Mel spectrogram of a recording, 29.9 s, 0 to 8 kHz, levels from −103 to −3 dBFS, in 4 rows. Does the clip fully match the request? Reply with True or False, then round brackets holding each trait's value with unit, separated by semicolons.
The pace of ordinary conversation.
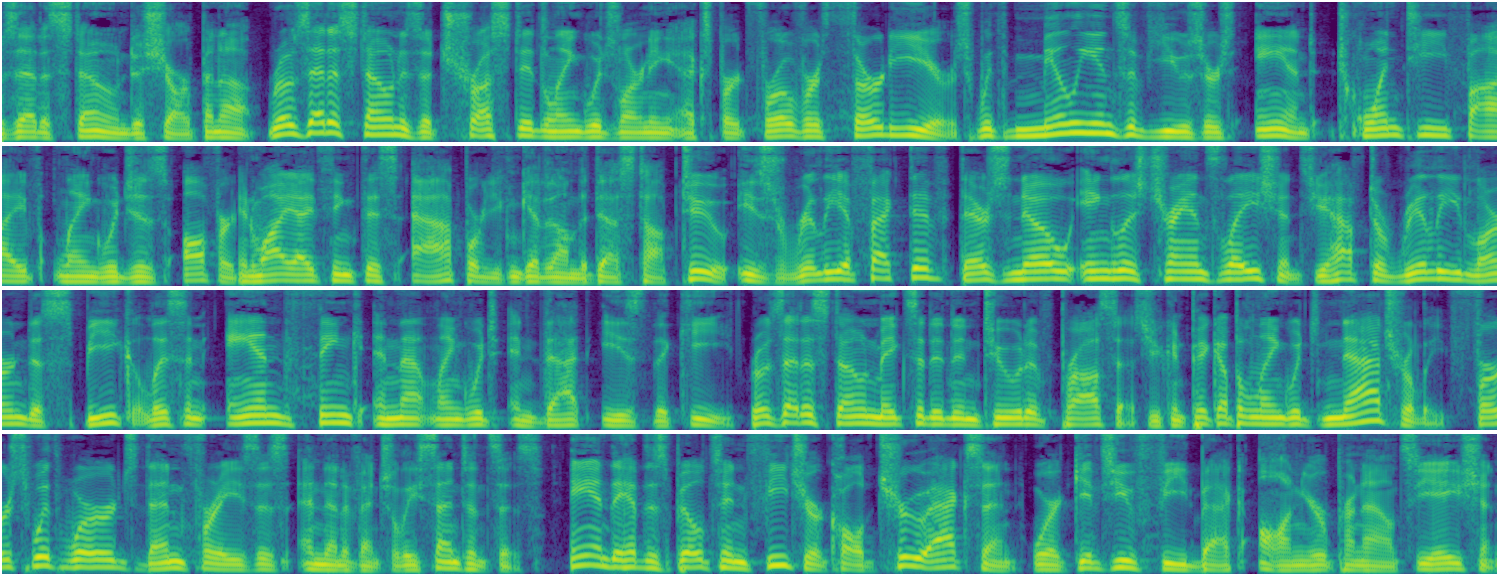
False (210 wpm)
